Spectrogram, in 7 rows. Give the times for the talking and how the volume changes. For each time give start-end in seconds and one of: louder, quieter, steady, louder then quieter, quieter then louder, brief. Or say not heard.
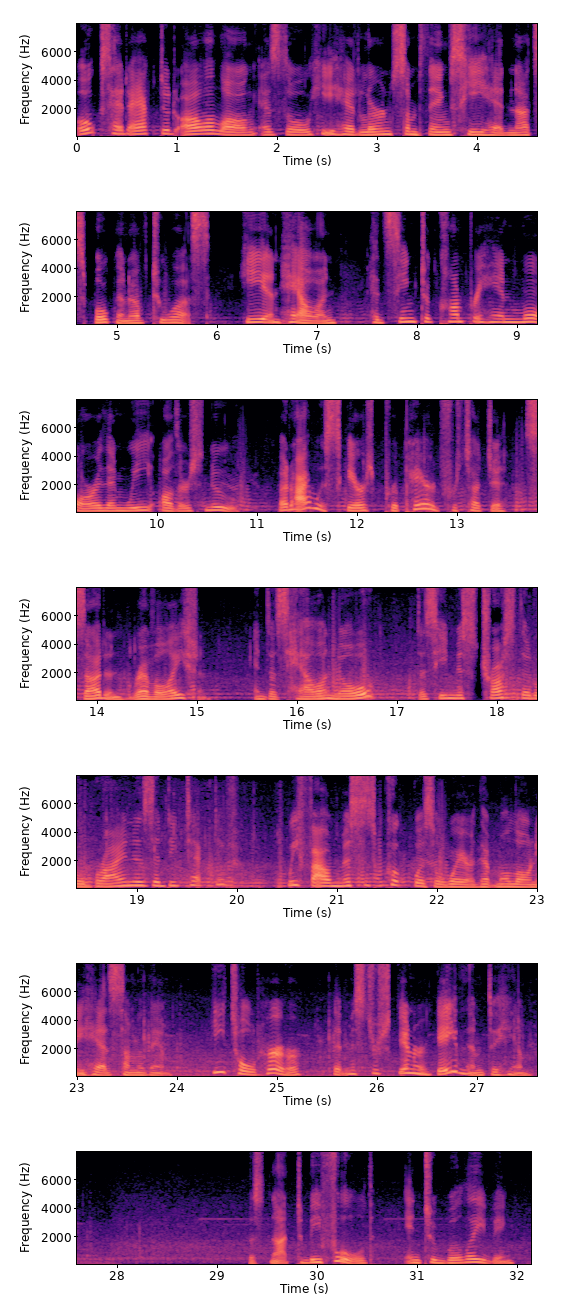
0.0-27.6 steady
29.4-32.0 brief.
